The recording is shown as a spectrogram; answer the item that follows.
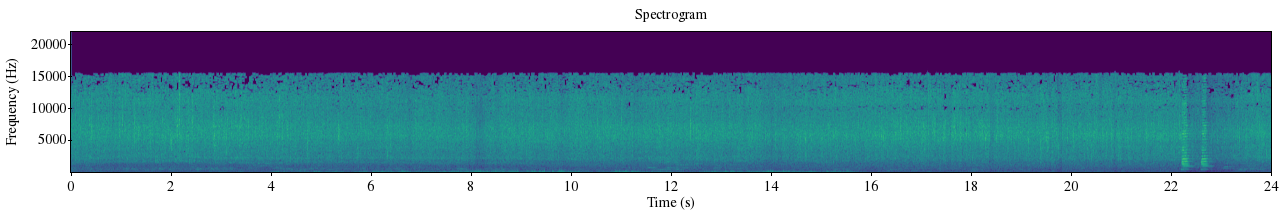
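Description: Heavy rain falling steadily on a street, with a low rumble that swells through the middle and fades. Near the end a vehicle horn gives two short toots.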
